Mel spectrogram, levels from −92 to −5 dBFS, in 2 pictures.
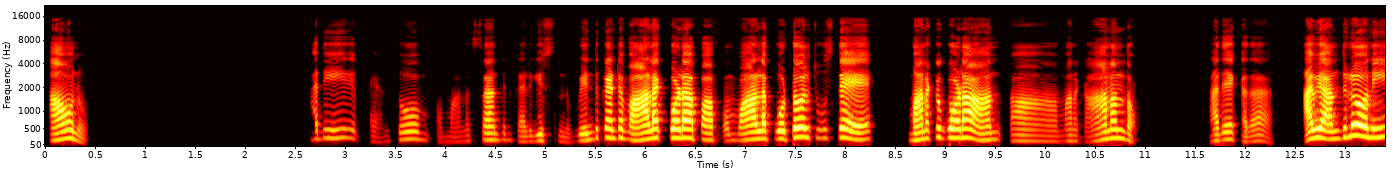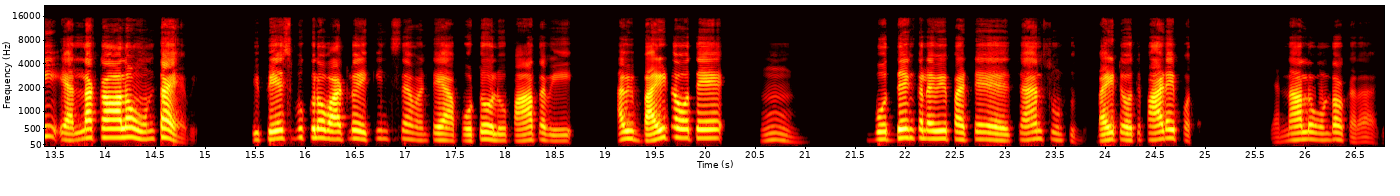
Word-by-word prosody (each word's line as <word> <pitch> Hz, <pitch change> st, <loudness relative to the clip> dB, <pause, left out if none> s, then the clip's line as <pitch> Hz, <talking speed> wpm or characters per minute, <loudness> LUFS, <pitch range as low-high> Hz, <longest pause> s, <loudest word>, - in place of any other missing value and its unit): అవును. 225 Hz, +3 st, 0 dB, 2.3 s
అది 235 Hz, +2 st, -15 dB, 0.5 s
ఎంతో 155 Hz, +9 st, -17 dB, 0.4 s
మనశ్శాంతిని 180 Hz, +6 st, -11 dB
కలిగిస్తుంది. 150 Hz, -2 st, -17 dB, 0.2 s
ఎందుకంటే 250 Hz, +4 st, -1 dB
వాళ్ళకి 205 Hz, +8 st, +6 dB
కూడా 245 Hz, 0 st, +9 dB
పాపం 185 Hz, -3 st, -4 dB
వాళ్ళ 205 Hz, +3 st, +5 dB
ఫోటోలు 260 Hz, +5 st, +3 dB
చూస్తే 240 Hz, +2 st, -1 dB, 0.7 s
మనకు 230 Hz, +7 st, +2 dB
కూడా 250 Hz, 0 st, +7 dB, 0.2 s
ఆన్ 195 Hz, +2 st, -4 dB, 0.2 s
ఆహ్, 155 Hz, -2 st, -12 dB
మనకు 160 Hz, -1 st, -18 dB
ఆనందం. 240 Hz, +3 st, -2 dB, 0.8 s
అదే 200 Hz, +4 st, -7 dB
కదా! 150 Hz, +3 st, -14 dB, 0.5 s
అవి 245 Hz, +3 st, +6 dB
అందులోని 265 Hz, +3 st, +5 dB, 0.3 s
ఎల్లకాలం 255 Hz, +5 st, +3 dB
ఉంటాయి 225 Hz, +4 st, +1 dB
అవి. -, -, -39 dB, 0.6 s
ఈ -, -, -11 dB
ఫేస్‌బుక్‌లో 230 Hz, +3 st, -2 dB
వాటిలో 210 Hz, +2 st, 0 dB
ఎక్కించేసామంటే 210 Hz, -4 st, -15 dB
ఆ -, -, -6 dB
ఫోటోలు 170 Hz, +2 st, -6 dB
పాతవి 170 Hz, -1 st, -5 dB, 0.6 s
అవి 220 Hz, +2 st, -1 dB, 0.2 s
బయటౌతే 245 Hz, +3 st, 0 dB, 0.5 s
హ్మ్. 180 Hz, -2 st, -20 dB, 0.9 s
బొద్దింకలవి 225 Hz, +2 st, -1 dB
పట్టే 205 Hz, +1 st, -5 dB, 0.4 s
ఛాన్స్ 215 Hz, +3 st, -6 dB
ఉంటుంది. 175 Hz, -3 st, -27 dB, 0.2 s
బయటౌతే 185 Hz, +1 st, -4 dB
పాడైపోతాయి. 240 Hz, -, -4 dB, 0.7 s
ఎన్నాళ్ళో 190 Hz, +7 st, -4 dB
ఉండవు 190 Hz, 0 st, -9 dB
కదా! 130 Hz, +2 st, -23 dB
205 Hz, 100 wpm, -20 LUFS, 180-240 Hz, 2.3 s, కూడా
